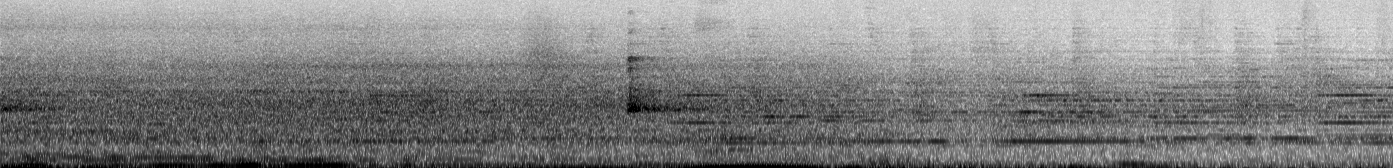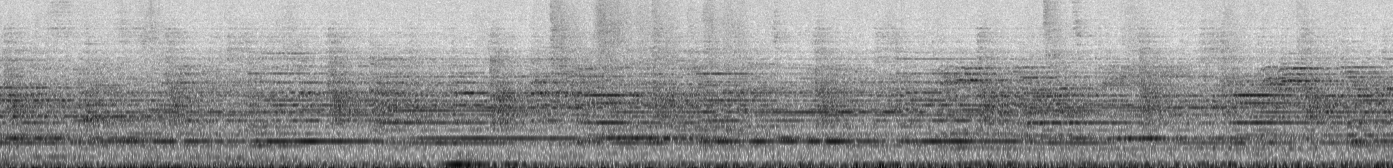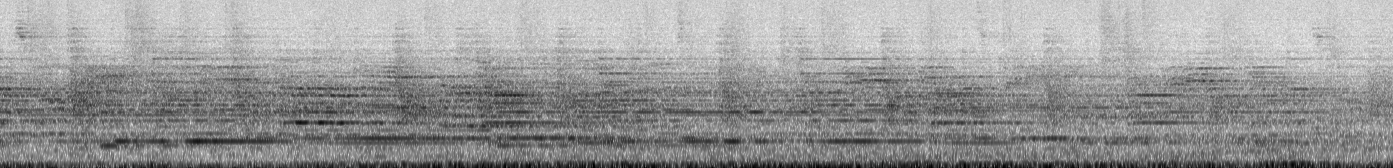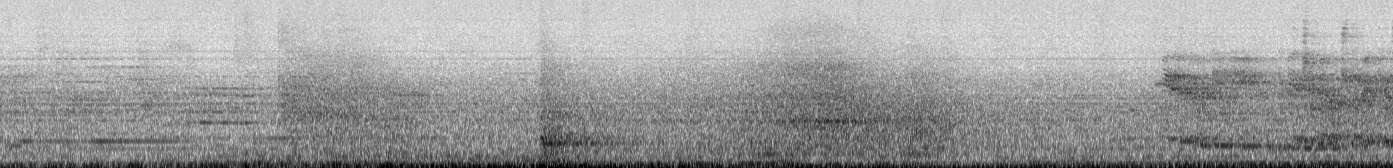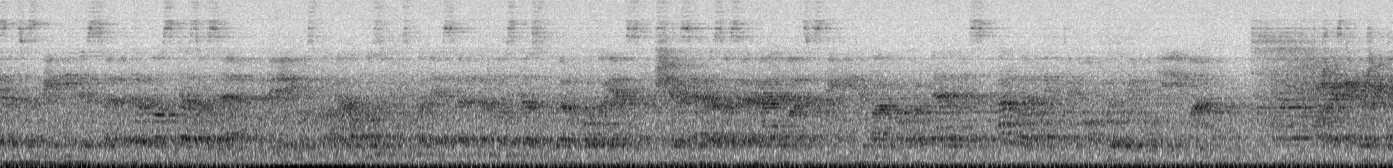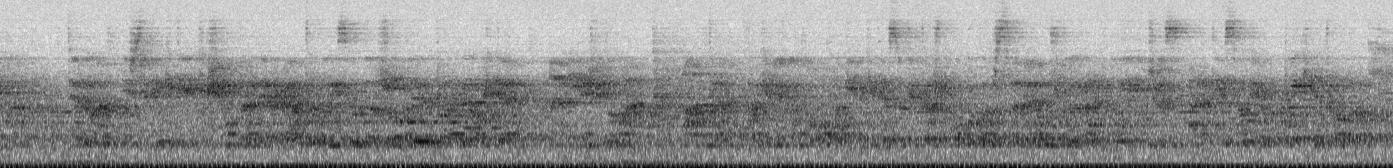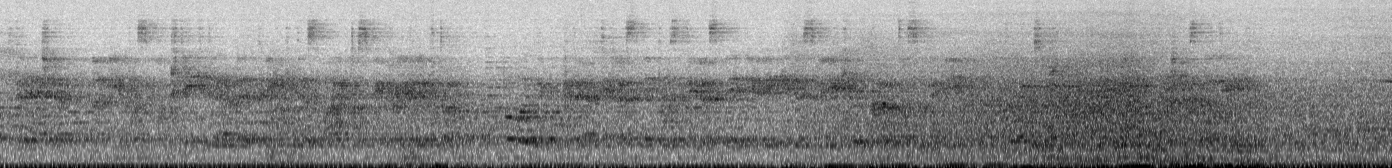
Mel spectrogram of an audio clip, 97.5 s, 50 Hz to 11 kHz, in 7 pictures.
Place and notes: Underground carpark atmosphere underneath the Kaunas bus station. Cars driving around, a radio, and other sounds. Recorded with ZOOM H5.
